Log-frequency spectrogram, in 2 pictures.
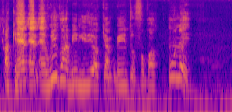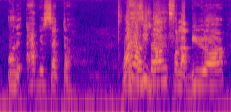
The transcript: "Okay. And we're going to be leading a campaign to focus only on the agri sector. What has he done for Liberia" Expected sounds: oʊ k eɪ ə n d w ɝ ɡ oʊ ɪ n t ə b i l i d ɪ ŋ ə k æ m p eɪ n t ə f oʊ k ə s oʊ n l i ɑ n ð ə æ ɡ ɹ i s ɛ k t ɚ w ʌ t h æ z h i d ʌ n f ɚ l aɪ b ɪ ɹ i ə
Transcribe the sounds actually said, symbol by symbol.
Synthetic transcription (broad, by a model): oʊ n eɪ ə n w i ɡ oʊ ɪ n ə b i l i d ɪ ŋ ə k æ m p eɪ n t ə f oʊ k ə s oʊ n l i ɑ n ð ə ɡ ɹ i s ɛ k t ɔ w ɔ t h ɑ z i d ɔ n f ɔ l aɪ b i ɹ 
